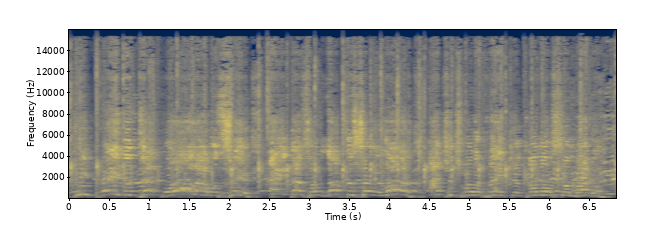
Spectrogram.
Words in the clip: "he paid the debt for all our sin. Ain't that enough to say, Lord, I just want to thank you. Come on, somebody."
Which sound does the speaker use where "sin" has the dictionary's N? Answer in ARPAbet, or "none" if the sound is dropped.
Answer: none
